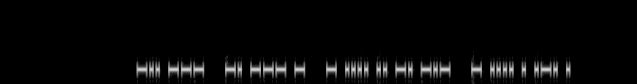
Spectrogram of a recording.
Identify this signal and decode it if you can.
Morse code, heard as a keyed tone, about 38 wpm, 700 Hz. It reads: DO NOT THINK THERE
